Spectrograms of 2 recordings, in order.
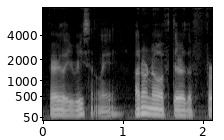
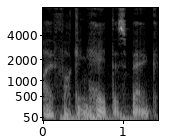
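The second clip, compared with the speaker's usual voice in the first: mock mutter, much quieter; 7 dB quieter than usual. Speaker retells a woman at the bank leaving, imitating her muttering. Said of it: "muttered to me like".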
